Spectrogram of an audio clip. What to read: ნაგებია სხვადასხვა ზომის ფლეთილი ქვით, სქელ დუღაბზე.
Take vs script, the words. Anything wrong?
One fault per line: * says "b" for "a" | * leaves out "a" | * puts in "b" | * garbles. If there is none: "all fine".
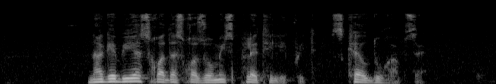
all fine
